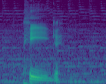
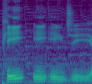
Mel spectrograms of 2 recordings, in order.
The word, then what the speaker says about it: pg: And yes, that is what PG is short for. Peeg. P-E-E-G, I believe. I think it's spelled that way. Whatever. But yeah, the voice actors will say Peeg.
